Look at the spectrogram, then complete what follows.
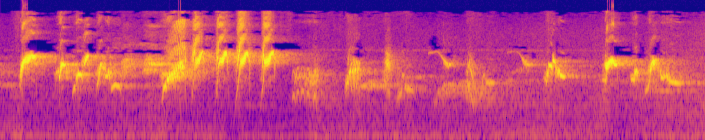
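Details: Red-whiskered bulbul, apricot colour variety, in captivity. It sings double-voiced with sharp whistled notes rising and falling, a rapid cluster near the start and then drawn-out descending slurs.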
